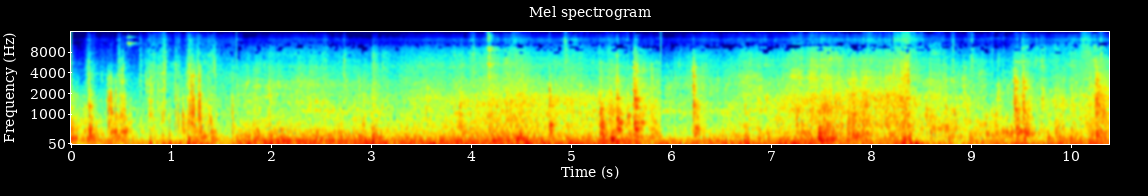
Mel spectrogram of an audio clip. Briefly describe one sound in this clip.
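A heavy tarpaulin rustles and flaps as it is pulled.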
